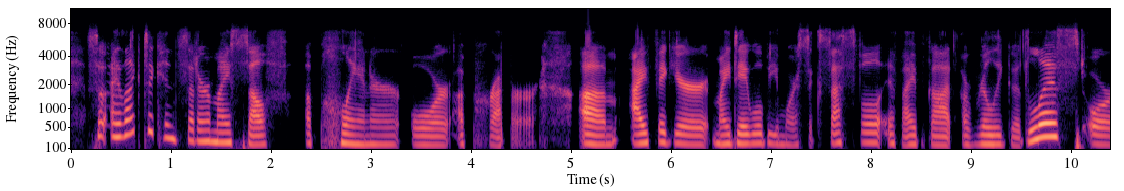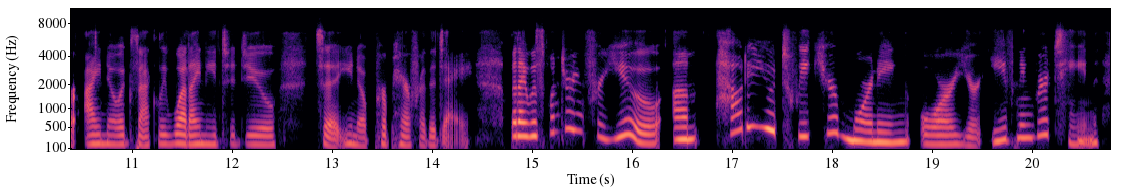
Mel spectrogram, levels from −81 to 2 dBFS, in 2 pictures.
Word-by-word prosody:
So 310 - -2
I 295 -1 +5
like 335 +5 +2
to 405 - 0
consider 225 - -1
myself 195 -5 +1 0.2
a 175 - -3
planner 165 -3 -3
or 155 -1 -1
a - - -4
prepper, - - -5 0.5
um, 165 0 +7
I 175 +1 +7
figure 175 -5 +2
my 170 -2 +1
day 175 0 +3
will 180 +1 0
be 175 -2 -6
more 155 -2 -9
successful 190 +3 -3
if 180 - -4
I've 165 +4 -3
got 150 -1 +1
a 160 - -4
really 165 +1 0
good 145 -3 -10
list 290 +6 +7
or 160 -2 +1
I 165 +1 0
know 165 -1 -5
exactly 165 0 -5
what 175 0 +2
I 165 - +1
need 165 -1 -6
to 165 - -10
do 160 -2 -5 0.4
to, - - -1
you 175 - -7
know, 140 -4 -5
prepare 165 -2 -6
for 145 -1 -11
the 150 - -6
day, - - -9 0.4
but 310 - +6
I 310 - +8
was 310 +1 +1
wondering 425 +2 -4
for 300 - -10
you, 250 - +1 0.2
um, 245 +1 +4 0.2
how 370 +3 -2
do - - -2
you - - +4
tweak 300 +3 -3
your 375 0 -2
morning 200 - +2
or 165 -1 -1
your 150 -4 -7
evening 245 +6 -3
routine 215 - -4
180 Hz, 175 wpm, -24 LUFS, 165-245 Hz, 0.5 s, I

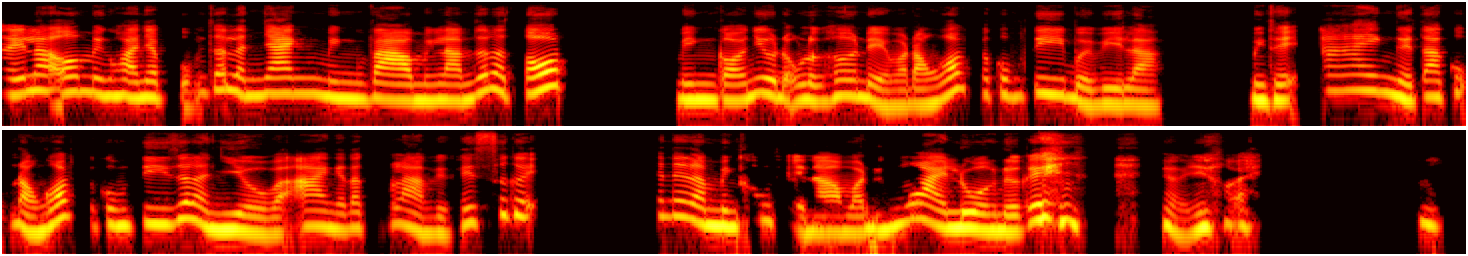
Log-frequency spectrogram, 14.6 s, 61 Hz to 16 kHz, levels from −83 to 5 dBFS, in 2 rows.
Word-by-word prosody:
thấy 260 0 +1
là, 305 - +3
ơ, 280 - +3
mình 275 -3 -2
hòa 240 -2 +2
nhập 225 -1 0
cũng - - -12
rất 315 +2 -2
là 285 - 0
nhanh, 265 +1 +1
mình 220 -2 0
vào 205 -2 +5
mình 200 0 -1
làm 195 +1 +1
rất 290 - 0
là 315 - 0
tốt. 335 +8 +7 0.5
Mình 205 -1 0
có 200 0 0
nhiều 250 +4 0
động 220 - -3
lực 200 -1 -1
hơn 240 +4 -2
để 175 -7 -1
mà 155 - -5
đóng 160 +2 -2
góp 290 - 0
cho 255 - -11
công 255 -2 -7
ty 260 +1 -1
bởi 185 -8 -3
vì 165 +1 -3
là 160 -1 -3 0.4
mình 200 -1 +1
thấy 200 +1 -1
ai 300 0 -4
người 240 -7 +1
ta 235 +3 0
cũng 275 - -12
đóng 170 -7 +1
góp 295 +4 +3
cho - - -23
công 230 0 -2
ty 240 +1 -1
rất 305 - +1
là 285 - +1
nhiều, 190 -5 +2
và 160 +1 -3
ai 220 -1 +1
người 195 - -3
ta 200 - -3
cũng 200 - -32
làm 180 -7 -2
việc 160 -1 -8
hết 250 - -3
sức 360 +8 -6
ấy, 340 - -2 0.6
thế 335 - -8
nên 335 -1 -1
là 265 - +3
mình 220 -2 +5
không 275 +4 -10
thể 170 - -4
nào 165 0 +1
mà 170 0 -3
đứng 195 +2 0
ngoài 275 -5 +3
luồng 200 -2 +5
được 175 0 0
ấy. 295 +3 +9 0.5
Kiểu 210 -9 -3
như 185 +7 +2
vậy. 230 -2 -6 0.8
Ừm. 240 - -4
225 Hz, 305 wpm, -23 LUFS, 195-270 Hz, 0.8 s, ấy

